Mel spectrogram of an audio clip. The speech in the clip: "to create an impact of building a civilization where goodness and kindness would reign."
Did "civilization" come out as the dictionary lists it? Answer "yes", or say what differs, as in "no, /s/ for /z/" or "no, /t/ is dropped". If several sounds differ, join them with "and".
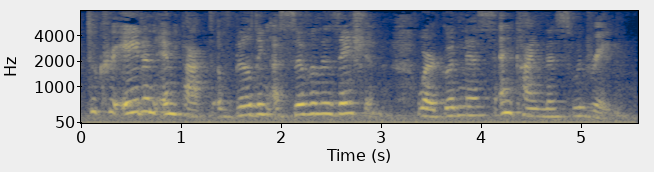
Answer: yes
